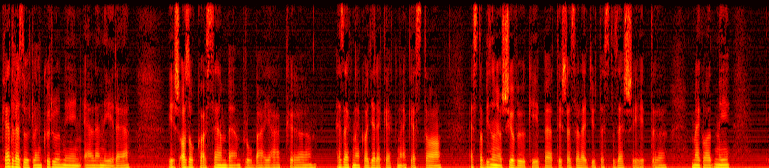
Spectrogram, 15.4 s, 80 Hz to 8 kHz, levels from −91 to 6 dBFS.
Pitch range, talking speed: 110-125 Hz, 85 wpm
